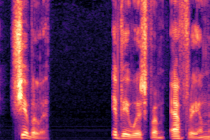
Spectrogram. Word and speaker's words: Shibboleth: If a man said, "No, I'm not," they would tell him to say Shibboleth. If he was from Ephraim, he would say Sibboleth, because people from Ephraim cannot pronounce the word correctly.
